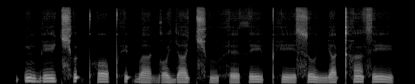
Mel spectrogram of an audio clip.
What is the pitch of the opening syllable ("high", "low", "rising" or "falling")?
falling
